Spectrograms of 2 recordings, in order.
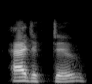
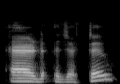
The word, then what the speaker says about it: adjective: alphabet so native speakers pronounce this word as adjective it is not ad ejective there are some other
